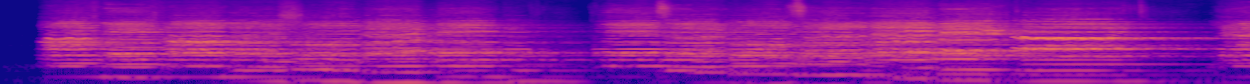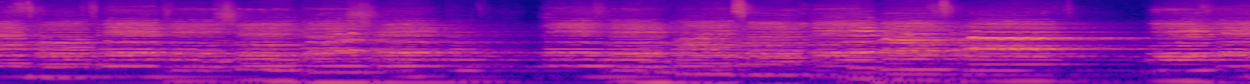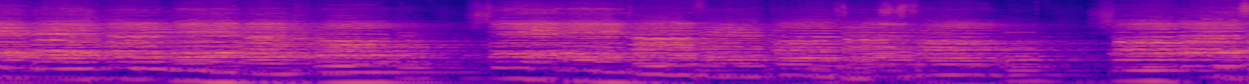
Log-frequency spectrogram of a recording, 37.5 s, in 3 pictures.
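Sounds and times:
choir singing: 0.4s - 37.4s.

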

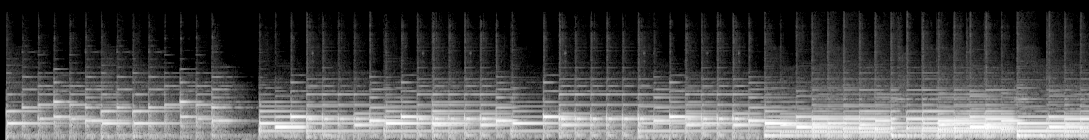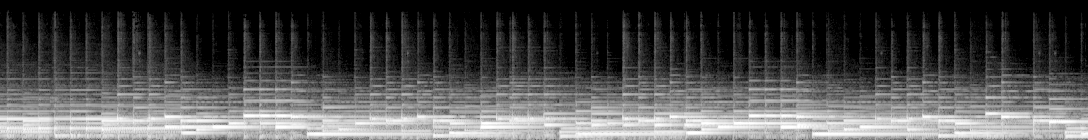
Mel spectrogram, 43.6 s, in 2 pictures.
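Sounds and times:
piano instrumental: 0.0s - 43.5s.

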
